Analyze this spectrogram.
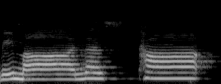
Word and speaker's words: विमानस्था: Here it is not na, it is na. Ta tha da dha na. Vimanastha.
